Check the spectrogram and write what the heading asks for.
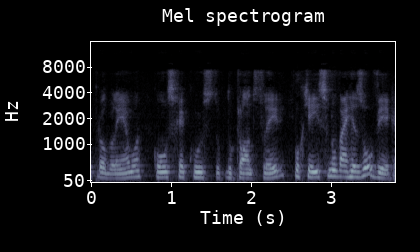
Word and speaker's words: Cloudflare: Porque a palavra é Cloud, que é de nuvem, e Flare, F-L-A-R-E. Então, Flare. Cloudflare. Deve ser sim a pronúncia correta.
